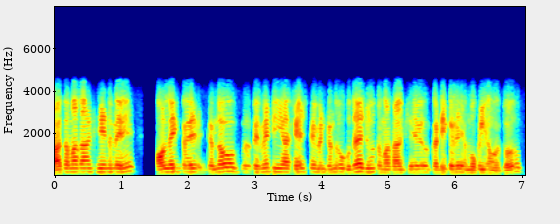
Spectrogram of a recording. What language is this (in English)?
Sindhi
